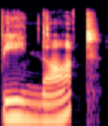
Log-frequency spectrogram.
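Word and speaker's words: B₀: the constant this B sub 0 which is pronounced B naught that is our constant what this really is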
